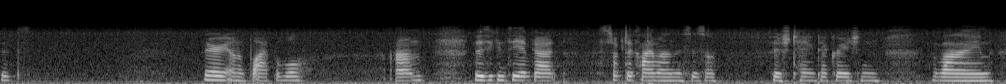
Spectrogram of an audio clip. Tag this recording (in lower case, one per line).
speech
